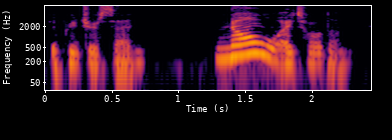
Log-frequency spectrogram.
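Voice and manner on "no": sharp, high, loud no; flat refusal. Acted. Opal to the preacher, refusing to leave, sharp and loud. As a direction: dig in and refuse.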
